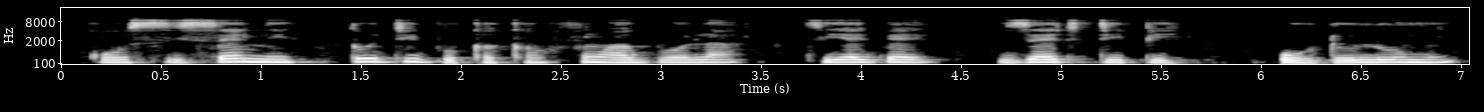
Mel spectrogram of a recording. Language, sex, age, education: Yoruba, female, 15-29, tertiary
